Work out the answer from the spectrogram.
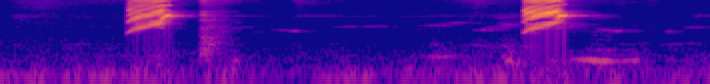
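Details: Two crisp, quickly rising canary chirps roughly two seconds apart, calls intended to get a competing bird singing; a faint tap follows the first.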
